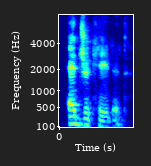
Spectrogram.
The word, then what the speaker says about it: educated: Yeah, make sure we've got this last syllable there. Educated.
